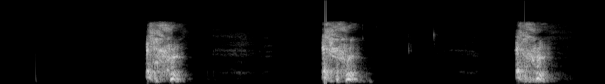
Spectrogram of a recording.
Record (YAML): three_cough_length: 6.1 s
three_cough_amplitude: 29296
three_cough_signal_mean_std_ratio: 0.33
survey_phase: beta (2021-08-13 to 2022-03-07)
age: 18-44
gender: Male
wearing_mask: 'No'
symptom_none: true
smoker_status: Never smoked
respiratory_condition_asthma: false
respiratory_condition_other: false
recruitment_source: REACT
submission_delay: 1 day
covid_test_result: Negative
covid_test_method: RT-qPCR
influenza_a_test_result: Negative
influenza_b_test_result: Negative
